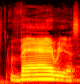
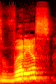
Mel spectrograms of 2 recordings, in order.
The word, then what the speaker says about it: various: on their podcast various it starts with this the same word that we have in parents people usually just say par par various it's not various very various very various very is just an A but various is a double sound verious various very various very various it's a slight difference and in this context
